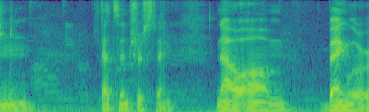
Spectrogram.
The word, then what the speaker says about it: Bangalore: Yeah, that's about right. Like, I mean, it's they're pronounced a couple of different ways. So some people say Bengaluru, some people say Bangalore. So it just depends.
